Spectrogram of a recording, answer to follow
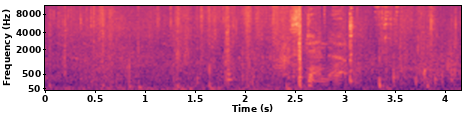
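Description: A horse's hooves clopping and shuffling on the ground in irregular knocks, the sharpest one a little past halfway. A brief voice-like sound follows soon after.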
